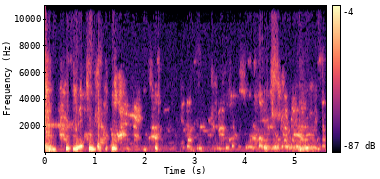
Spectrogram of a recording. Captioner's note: children chattering faintly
